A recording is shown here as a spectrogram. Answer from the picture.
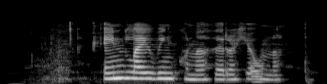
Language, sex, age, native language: Icelandic, female, 10, Icelandic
